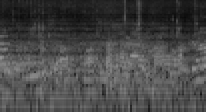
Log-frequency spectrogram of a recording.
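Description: Faint background voices of people talking in a bar, with a low steady room hum.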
